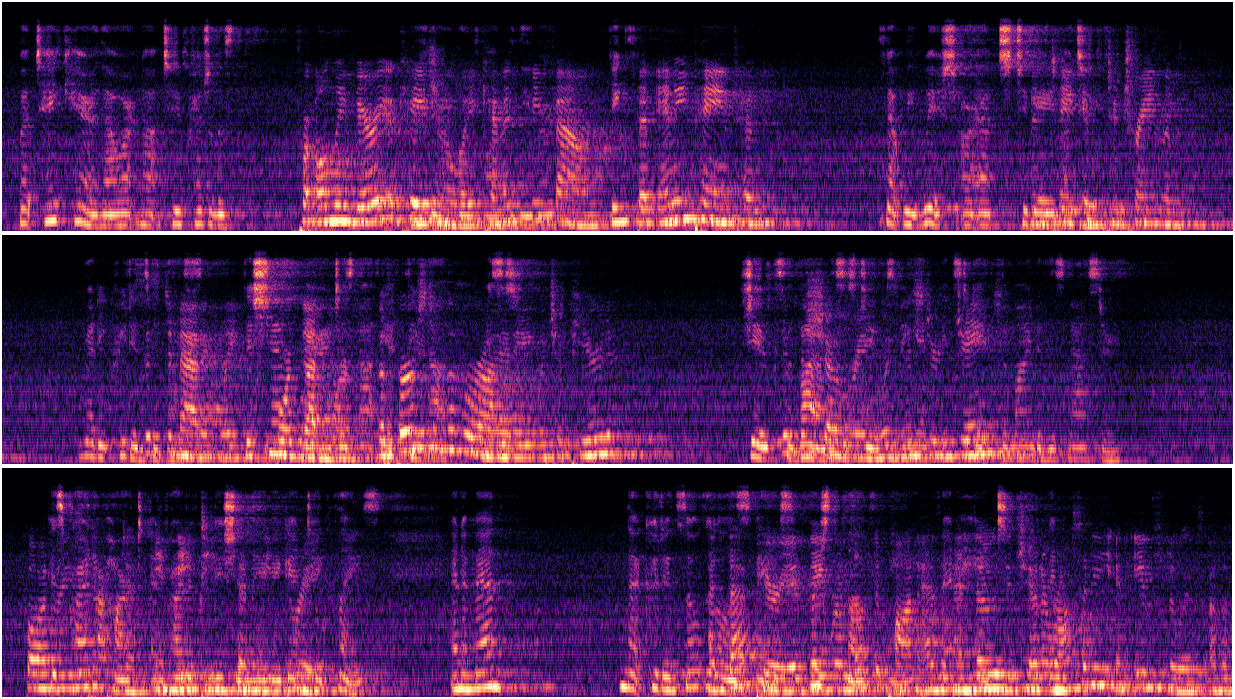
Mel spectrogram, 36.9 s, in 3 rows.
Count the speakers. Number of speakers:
2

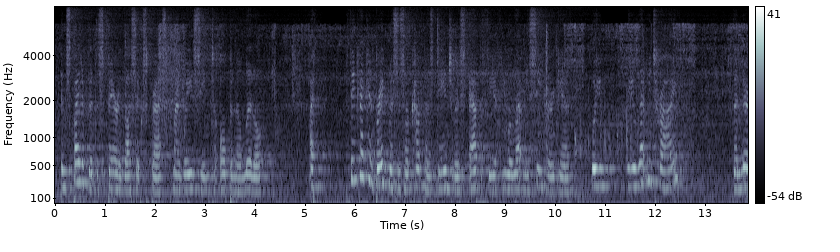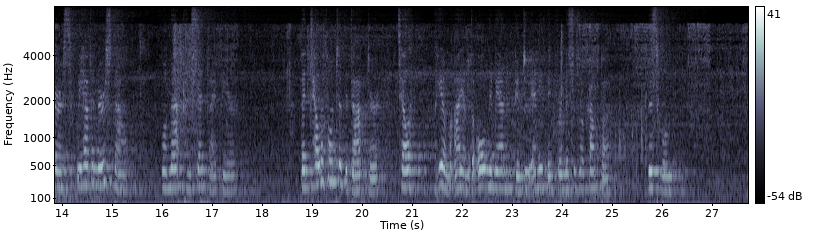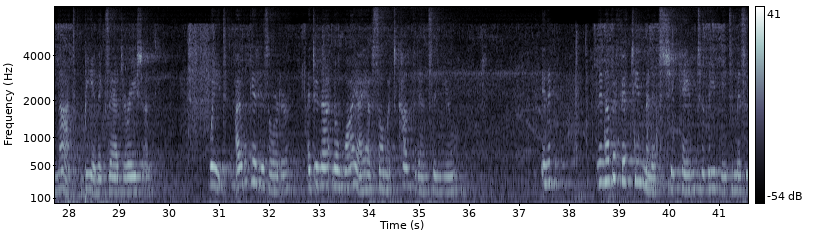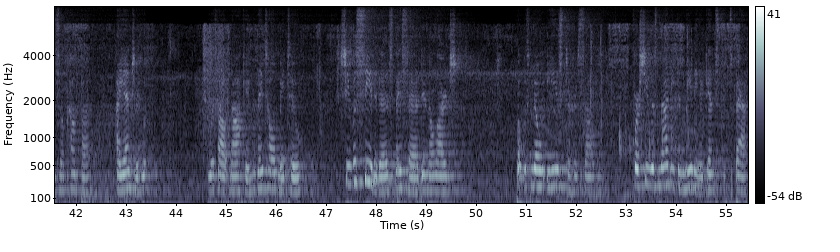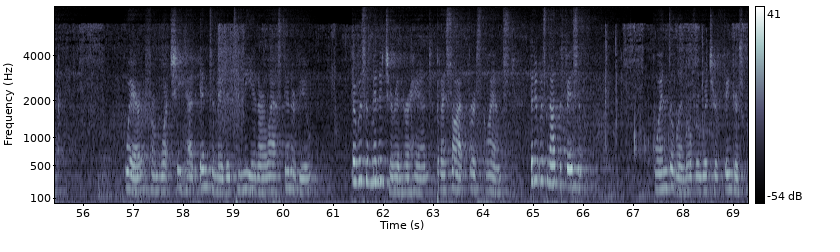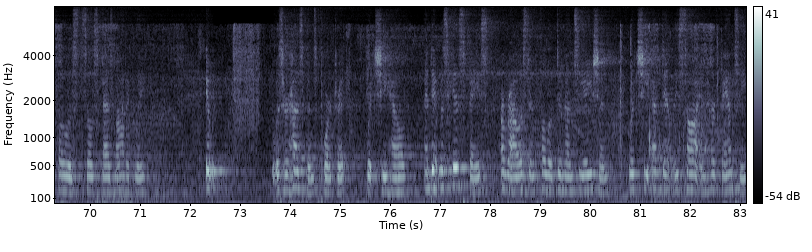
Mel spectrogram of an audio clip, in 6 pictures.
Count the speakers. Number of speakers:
1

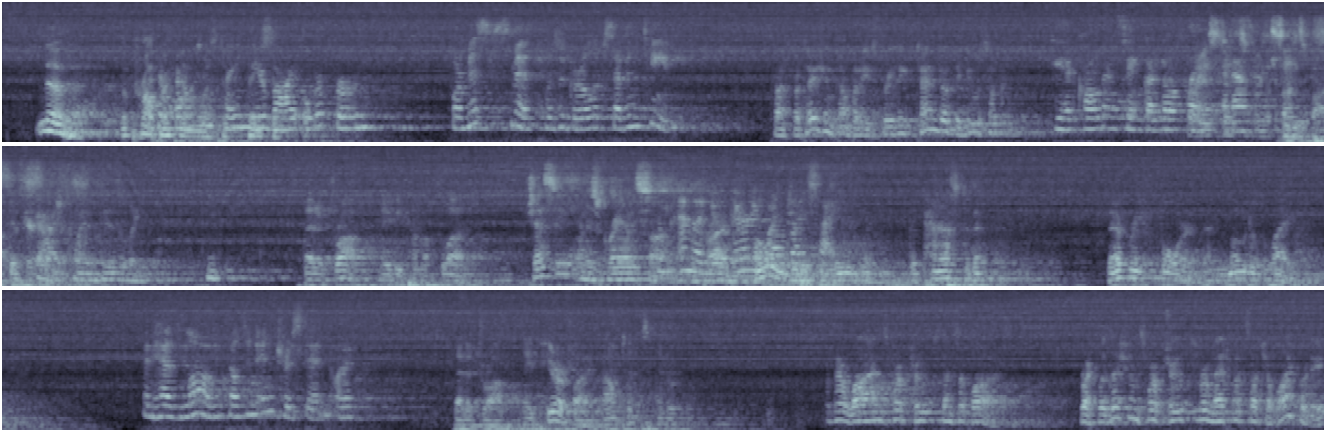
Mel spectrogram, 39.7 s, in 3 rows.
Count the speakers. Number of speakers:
10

